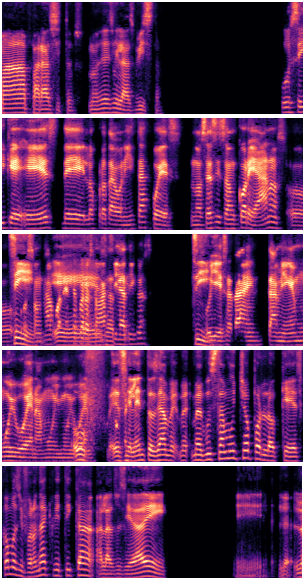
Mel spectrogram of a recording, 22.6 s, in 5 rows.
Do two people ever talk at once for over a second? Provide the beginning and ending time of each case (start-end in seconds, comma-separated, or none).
9.1-10.8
